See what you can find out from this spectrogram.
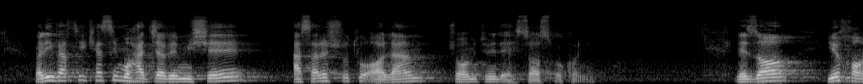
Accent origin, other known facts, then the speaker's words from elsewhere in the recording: Tehran, Tehran Province, Iran; خب من بچه تهران هستم، سالهای مختلف رو وقتی با هم دیگه مقایسه میکنم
